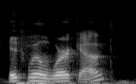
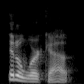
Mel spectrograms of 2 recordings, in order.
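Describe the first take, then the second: First: The words 'it will' are said as two full words. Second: The words 'it will' are contracted to 'it'll'. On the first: "The sentence is" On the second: "I'd say like this"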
